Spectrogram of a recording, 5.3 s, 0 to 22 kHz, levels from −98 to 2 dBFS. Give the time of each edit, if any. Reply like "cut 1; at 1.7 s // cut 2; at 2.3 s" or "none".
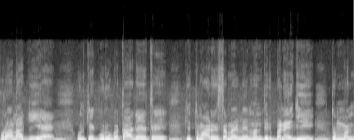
none

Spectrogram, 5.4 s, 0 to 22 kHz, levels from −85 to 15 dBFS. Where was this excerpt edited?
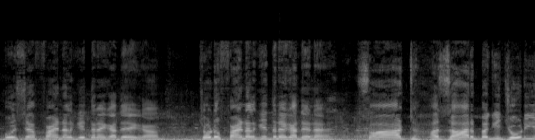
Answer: cut 1; at 3.5 s

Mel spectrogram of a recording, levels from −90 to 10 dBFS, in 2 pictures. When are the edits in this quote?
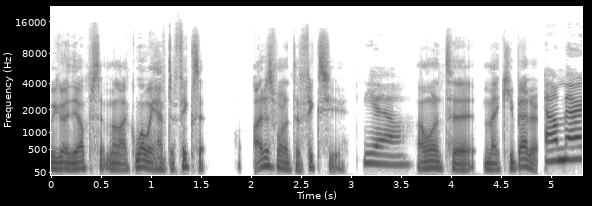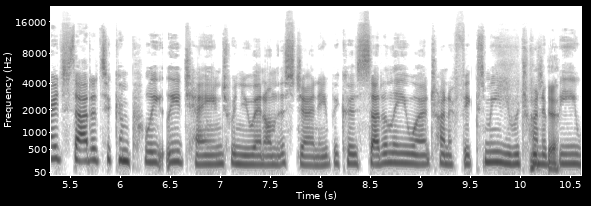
cut 1; at 1.8 s // cut 2; at 4.9 s

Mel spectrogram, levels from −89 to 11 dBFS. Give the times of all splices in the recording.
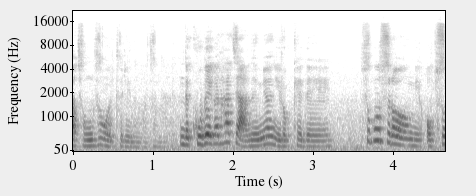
none

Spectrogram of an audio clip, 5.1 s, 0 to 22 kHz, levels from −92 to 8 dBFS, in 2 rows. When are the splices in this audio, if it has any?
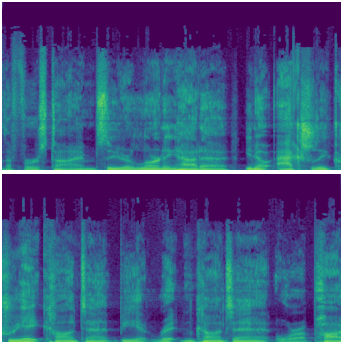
cut 1; at 1.7 s

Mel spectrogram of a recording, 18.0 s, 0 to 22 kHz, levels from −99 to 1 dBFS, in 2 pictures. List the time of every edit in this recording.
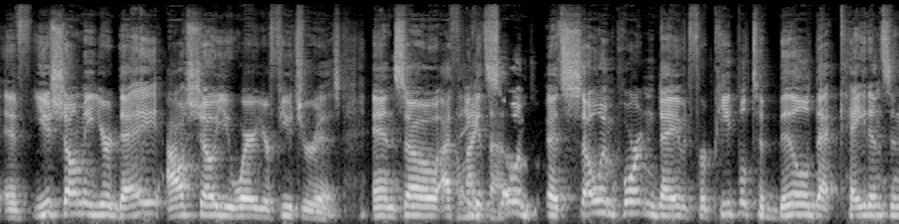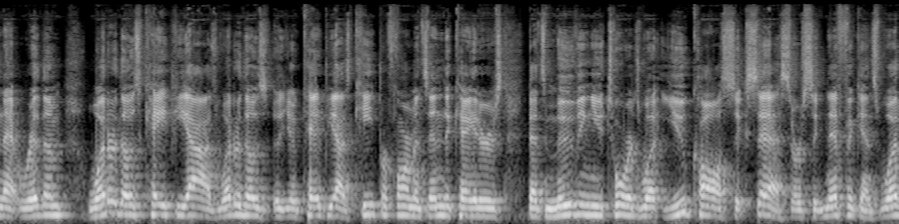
none

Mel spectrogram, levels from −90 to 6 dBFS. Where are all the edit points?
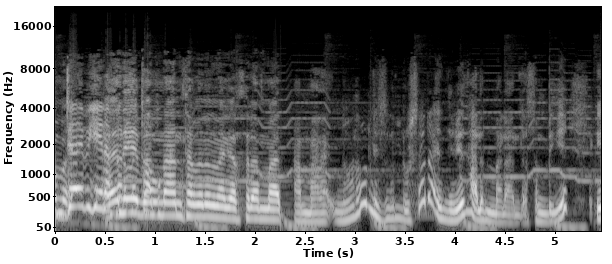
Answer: cut 1; at 2.3 s

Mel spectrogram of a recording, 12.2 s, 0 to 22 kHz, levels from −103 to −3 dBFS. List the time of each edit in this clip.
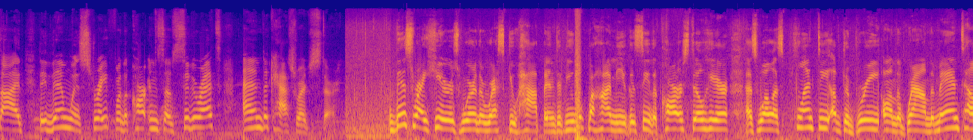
cut 1; at 4.2 s

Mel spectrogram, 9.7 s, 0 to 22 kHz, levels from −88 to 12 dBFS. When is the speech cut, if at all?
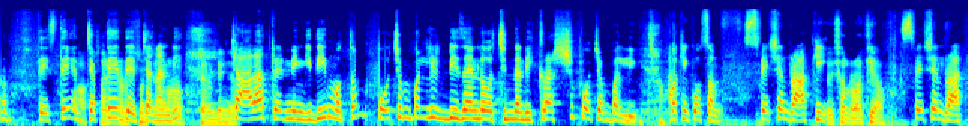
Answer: cut 1; at 6.7 s

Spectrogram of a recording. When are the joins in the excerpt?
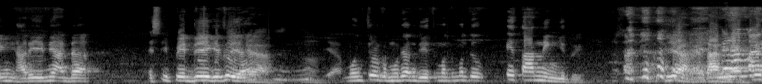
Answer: none

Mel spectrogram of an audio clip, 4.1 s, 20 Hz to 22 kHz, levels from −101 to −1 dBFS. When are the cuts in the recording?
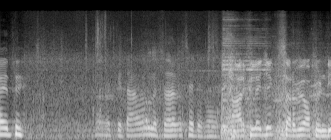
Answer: cut 1; at 2.8 s

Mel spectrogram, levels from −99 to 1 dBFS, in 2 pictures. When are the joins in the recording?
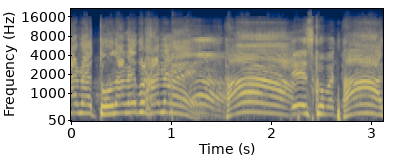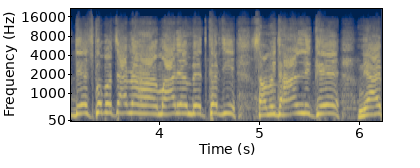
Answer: cut 1; at 1.0 s

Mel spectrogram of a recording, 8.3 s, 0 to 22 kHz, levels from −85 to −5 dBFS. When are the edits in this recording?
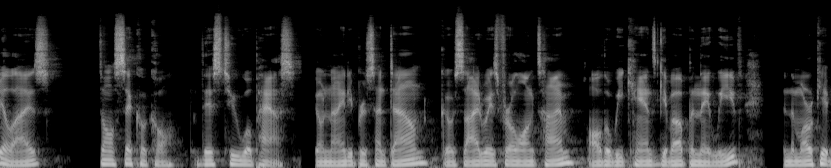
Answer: none

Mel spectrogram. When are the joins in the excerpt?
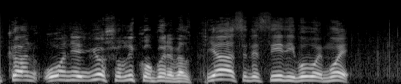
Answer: cut 1; at 2.1 s

